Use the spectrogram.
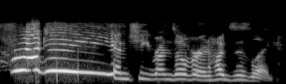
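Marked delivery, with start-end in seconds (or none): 0.1-1.1 very high, loud shriek. Voicing Brandy running to hug a returning friend: screaming. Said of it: "Brandy screams".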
